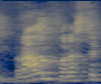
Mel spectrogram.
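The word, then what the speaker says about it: Brown-Forsythe: The pronunciation is Brown-Forster test and Welsh test.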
